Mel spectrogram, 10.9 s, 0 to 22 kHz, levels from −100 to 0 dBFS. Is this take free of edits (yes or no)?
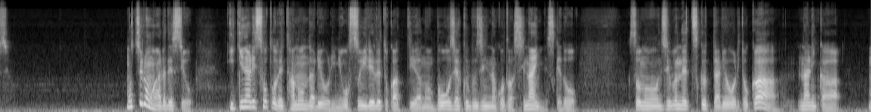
yes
